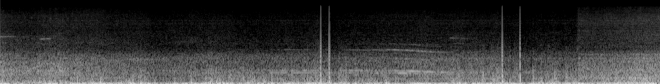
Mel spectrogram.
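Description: Riding noise on a KTM 390 Adventure motorcycle: wind rushing on the microphone over the steady drone of the engine and road. A few sharp clicks about three and five seconds in.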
